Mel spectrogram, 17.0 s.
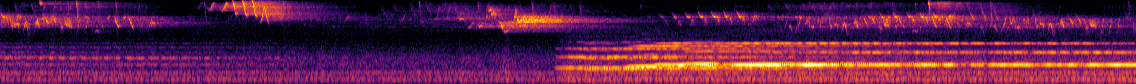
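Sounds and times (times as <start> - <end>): small birds chirping: 0.0 - 17.0
soft sustained music tones: 0.0 - 17.0.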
